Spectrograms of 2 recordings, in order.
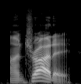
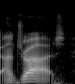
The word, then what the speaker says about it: Andrade: Jessica Andreas right now before we knew that that was the pronunciation you probably would have said Andrade but now we know there's that real uh pronunciation and uh so it's Jessica andrage but one they say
